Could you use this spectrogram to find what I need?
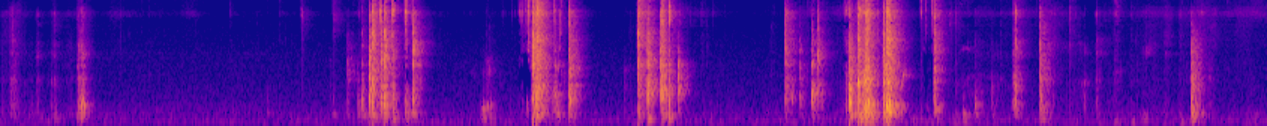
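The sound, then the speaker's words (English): Several heavy, crunching thuds land at irregular intervals, some in quick pairs, with lighter knocks and clicks in between, as heads cut off with a sword bounce across a floor. No one speaks. “In the kitchen, peeling spuds, Cinderella heard the spuds bouncing heads upon the floor, and she poked her own around the door.”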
